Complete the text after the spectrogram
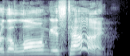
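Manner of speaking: voice jumping up into a squeaky high crack. Describing a new gear piece you'll keep for ages, voice cracking squeaky. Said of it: "my voice just went up, like, really squeaky".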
